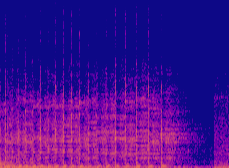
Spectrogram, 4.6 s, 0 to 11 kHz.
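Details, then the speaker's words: Barn-find 1930/31 Ford Model A coupe, unused since 1964, first run after setting ignition timing, choke on, carburetor leaking, no coolant or fan belt: loose chuffing about three beats a second with stumbles and a sag. It runs rough; flooding is doubted. "well it runs not great can't imagine it's flooding with all the weaking that's going on in the carburetor but uh she's alive nonetheless"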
